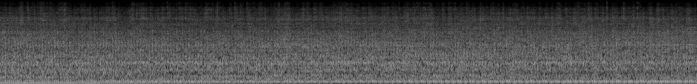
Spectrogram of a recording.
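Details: Cummins 4BT diesel, freshly started after battery charge, coolant routed through hoses: steady, even diesel clatter holding a constant low beat with no misses or knocks. Normal idle.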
